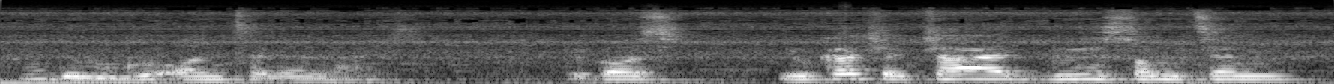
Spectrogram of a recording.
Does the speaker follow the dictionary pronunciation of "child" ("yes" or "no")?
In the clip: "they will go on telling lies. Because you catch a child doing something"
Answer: yes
